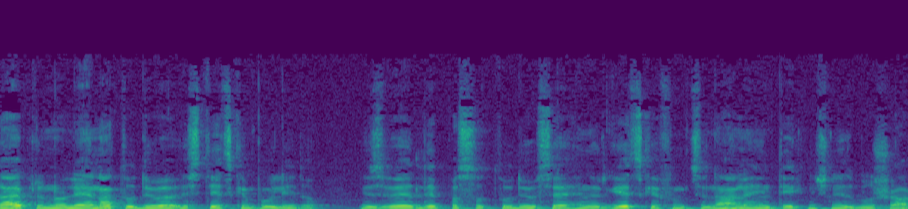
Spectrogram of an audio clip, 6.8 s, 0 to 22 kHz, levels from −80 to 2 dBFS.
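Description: A speech clip with a short run of CD scratch ticks between 3.79 and 4.31 s: five little clicks, each a millisecond or so at most, spaced at roughly eight a second. That regular spacing is the giveaway. A scratch or blemish on the disc passes under the laser once per revolution, wiping out more data than error correction can rebuild, so the player patches over the damaged samples and you get a tick each turn.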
